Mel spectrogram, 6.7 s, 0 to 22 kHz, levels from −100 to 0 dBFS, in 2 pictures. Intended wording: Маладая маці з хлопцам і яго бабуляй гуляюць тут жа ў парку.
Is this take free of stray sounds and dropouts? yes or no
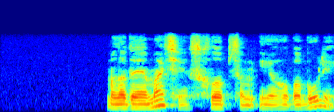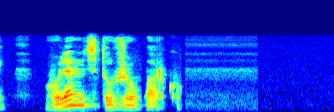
yes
